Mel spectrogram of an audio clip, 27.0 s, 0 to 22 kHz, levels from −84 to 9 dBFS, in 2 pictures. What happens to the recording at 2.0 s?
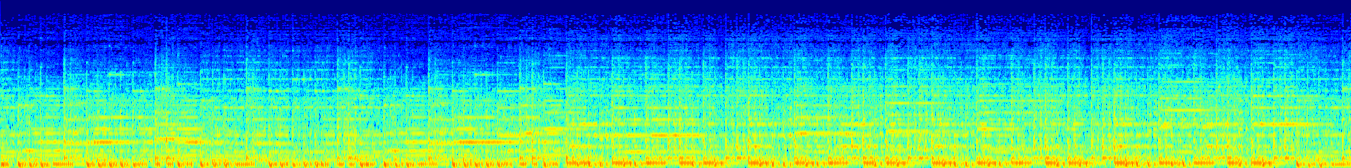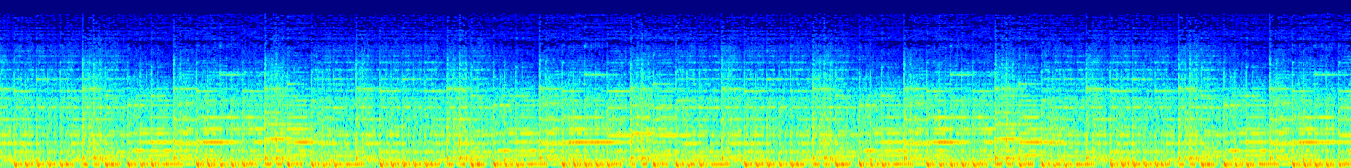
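Nothing goes wrong at 2.0 s; the audio plays through that moment intact, with no dropout, click, glitch or other fault to be heard.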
